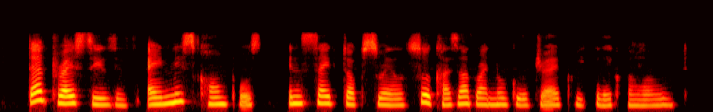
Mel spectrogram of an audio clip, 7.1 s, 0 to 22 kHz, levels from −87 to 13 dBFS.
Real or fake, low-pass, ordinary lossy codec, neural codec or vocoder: fake; 7.2 kHz; none; codec, 16 kHz, 0.5 kbps, FunCodec, trained on LibriTTS, 25 frames a second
